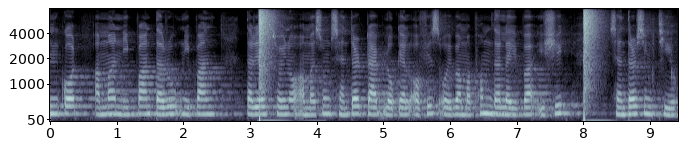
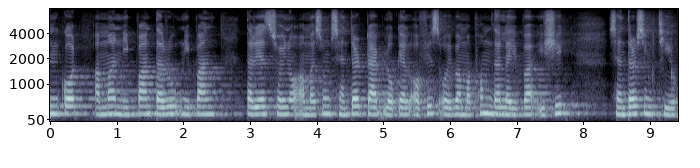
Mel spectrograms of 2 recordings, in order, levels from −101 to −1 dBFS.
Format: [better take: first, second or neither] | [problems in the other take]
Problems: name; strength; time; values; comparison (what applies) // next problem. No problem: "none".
second | background sound (Gunshot, gunfire); 2 dB above the speech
